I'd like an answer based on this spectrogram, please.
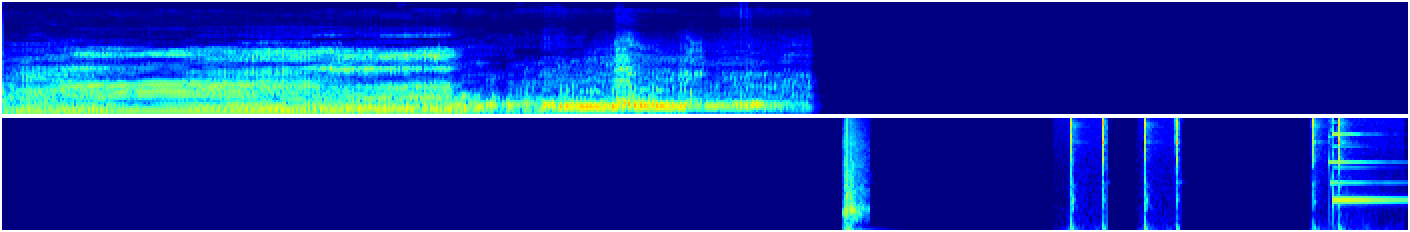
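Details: Camel giving a loud, deep gurgling roar with grunting pulses for about four seconds, then long silence broken by a few sharp clicks and a short tone near the end.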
